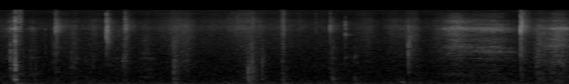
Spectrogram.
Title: joint cracking compilation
